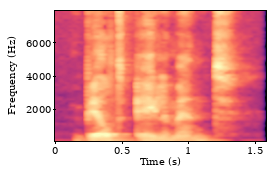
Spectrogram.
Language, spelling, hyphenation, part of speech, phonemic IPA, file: Dutch, beeldelement, beeld‧ele‧ment, noun, /ˈbeːlt.eː.ləˌmɛnt/, Nl-beeldelement.ogg
- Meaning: image element (compositional component of a visual composition)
